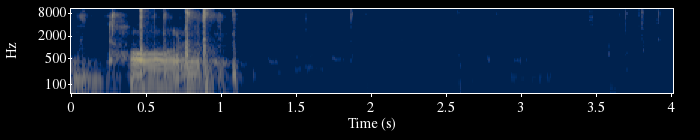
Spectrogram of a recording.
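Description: A man's voice for about the first second, then faint, scattered clicks of typing on a computer keyboard.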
